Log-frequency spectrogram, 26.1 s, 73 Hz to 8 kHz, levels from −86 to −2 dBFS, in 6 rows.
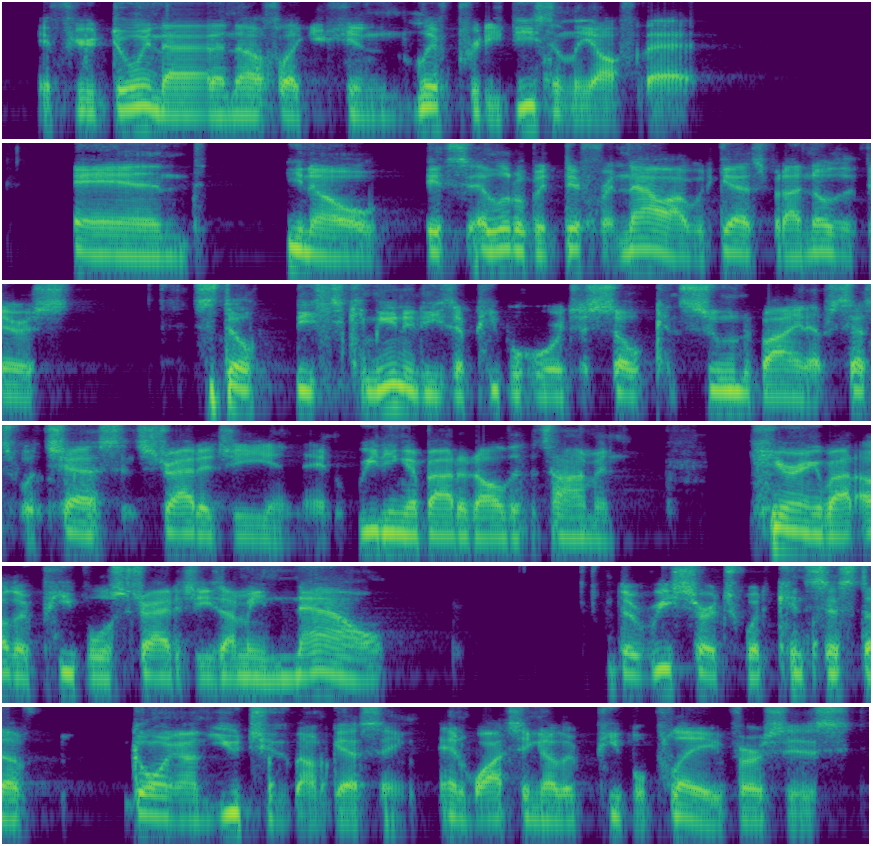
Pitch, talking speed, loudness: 210 Hz, 185 wpm, -23 LUFS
